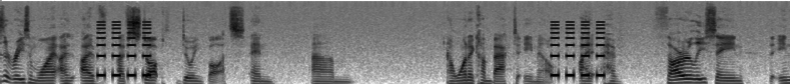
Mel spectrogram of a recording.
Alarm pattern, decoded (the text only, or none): temporal four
